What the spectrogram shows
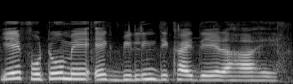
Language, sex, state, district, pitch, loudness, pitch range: Hindi, female, Arunachal Pradesh, Longding, 220 Hz, -15 LUFS, 200-245 Hz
